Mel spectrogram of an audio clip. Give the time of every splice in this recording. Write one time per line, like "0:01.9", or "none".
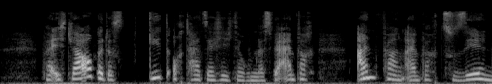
none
